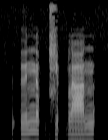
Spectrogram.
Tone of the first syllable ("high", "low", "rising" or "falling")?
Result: rising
